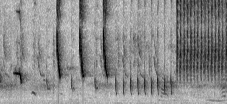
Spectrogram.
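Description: Small birds calling: several high whistles sweeping downward, then a rapid run of short chirps that ends in a fast, buzzy trill.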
